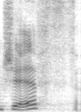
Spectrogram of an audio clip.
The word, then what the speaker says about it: GIFs: moving pictures gifts or gifs I call them gifs uh I will fight you about it later on for all those who say with a hard G sound and um we couldn't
